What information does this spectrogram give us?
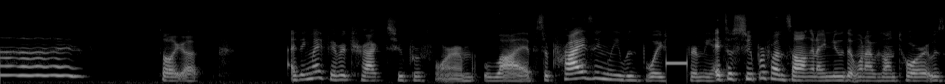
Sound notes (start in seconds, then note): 6.6 beep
